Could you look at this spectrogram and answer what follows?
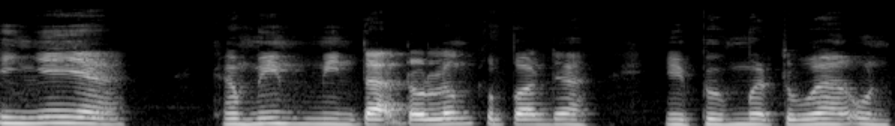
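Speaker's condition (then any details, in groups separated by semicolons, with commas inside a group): Cerebral palsy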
